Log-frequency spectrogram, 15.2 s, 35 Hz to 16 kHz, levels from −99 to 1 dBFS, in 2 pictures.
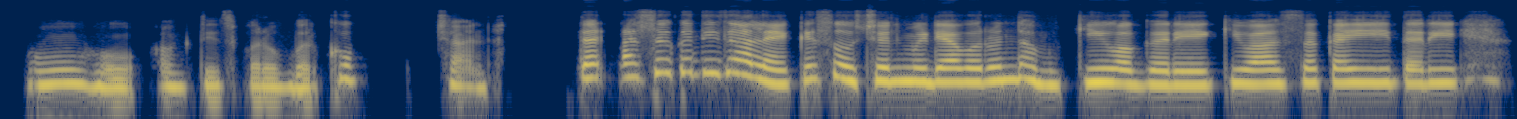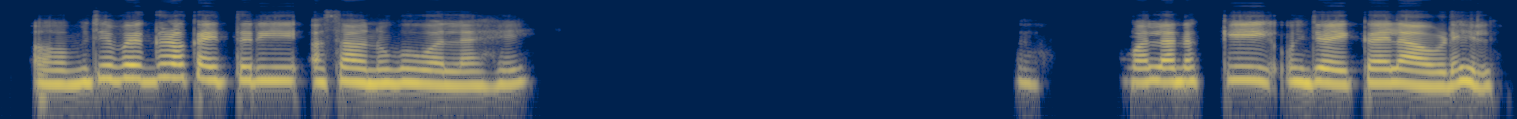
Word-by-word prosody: हो, 220 +1 0
हो. 90 - -2
अगदीच 195 +1 -7
बरोबर. 95 -2 -3
खूप 275 -2 -6 0.4
छान. 210 -5 -7 0.5
तर 290 +1 +2
असं 380 +6 -4
कधी 380 -1 -3
झालंय 325 - +2
की 270 +1 -2
सोशल 255 -3 +2
मीडियावरून 240 +1 +3
धमकी 235 -2 +2
वगैरे? 210 -2 +2
किंवा 225 -2 +2
असं 220 +1 -1
काहीतरी 230 -1 +1 0.5
अ, - - -5
म्हणजे 230 +6 0
वेगळं 285 +1 +2
काहीतरी 255 -1 0
असा 245 0 0
अनुभव 225 0 +2
आला 205 -1 -1
आहे? 210 +3 -5 2.5
हं. 230 - -10 0.5
मला 240 +1 +2
नक्की 255 +2 0
म्हणजे 240 -1 +3
ऐकायला 230 +1 +2
आवडेल. 200 +2 +1
235 Hz, 125 wpm, -23 LUFS, 215-255 Hz, 2.5 s, मीडियावरून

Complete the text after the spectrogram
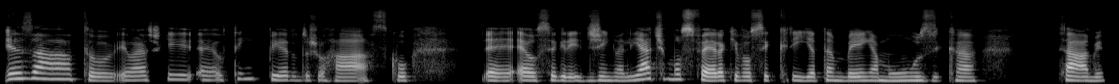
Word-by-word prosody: Exato, 245 -8 +2
eu - - -5
acho 195 0 -3
que 225 -2 -5
é 200 -1 -5
o - - -8
tempero 215 -4 -4
do 190 +2 -8
churrasco, 180 +1 -2 0.7
eh, 180 -2 +2
é 190 - +4
o 185 - +1
segredinho 180 -1 -1
ali, 180 +4 -2
a 240 - +9
atmosfera 235 -7 +4
que 185 +1 -5
você 185 0 -2
cria 185 -1 -4
também, 180 -1 0
a 175 - 0
música, 175 0 -2 0.8
sabe. 180 -3 +4
185 Hz, 125 wpm, -26 LUFS, 175-210 Hz, 0.8 s, a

